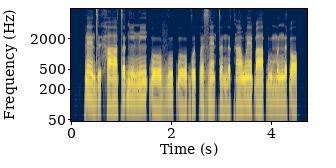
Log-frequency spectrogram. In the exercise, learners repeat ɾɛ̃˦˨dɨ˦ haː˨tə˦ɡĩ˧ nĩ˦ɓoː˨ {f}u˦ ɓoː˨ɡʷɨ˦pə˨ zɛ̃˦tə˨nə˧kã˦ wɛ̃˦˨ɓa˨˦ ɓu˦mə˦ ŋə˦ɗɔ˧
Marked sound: incorrect: v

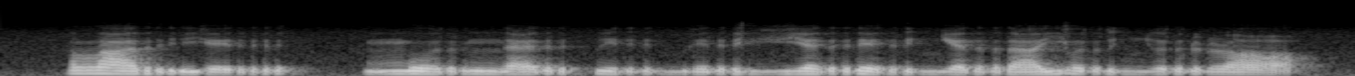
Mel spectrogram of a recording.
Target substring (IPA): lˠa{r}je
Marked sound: correct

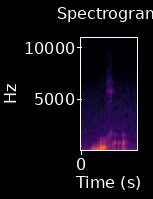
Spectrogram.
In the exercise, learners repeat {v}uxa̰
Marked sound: incorrect: b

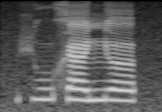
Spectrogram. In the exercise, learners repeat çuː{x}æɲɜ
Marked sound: correct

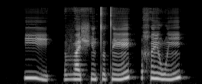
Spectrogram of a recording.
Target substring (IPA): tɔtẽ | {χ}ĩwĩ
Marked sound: correct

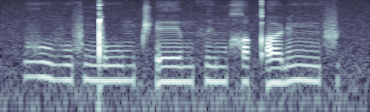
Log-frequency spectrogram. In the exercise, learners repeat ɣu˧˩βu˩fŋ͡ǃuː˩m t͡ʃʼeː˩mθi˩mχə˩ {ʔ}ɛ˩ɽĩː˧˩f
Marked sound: incorrect: qʼ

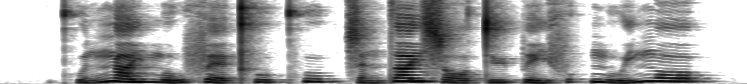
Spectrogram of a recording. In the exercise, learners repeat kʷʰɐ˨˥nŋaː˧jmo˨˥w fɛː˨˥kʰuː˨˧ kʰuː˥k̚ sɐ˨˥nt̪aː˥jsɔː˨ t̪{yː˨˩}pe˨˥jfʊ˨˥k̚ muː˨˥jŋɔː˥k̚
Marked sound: incorrect: yː˨˧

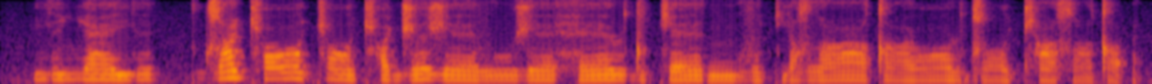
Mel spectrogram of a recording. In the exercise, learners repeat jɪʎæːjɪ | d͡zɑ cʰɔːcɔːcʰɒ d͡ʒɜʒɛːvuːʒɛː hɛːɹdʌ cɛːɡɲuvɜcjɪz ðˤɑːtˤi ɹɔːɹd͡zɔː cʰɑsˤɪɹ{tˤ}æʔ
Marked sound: correct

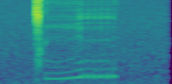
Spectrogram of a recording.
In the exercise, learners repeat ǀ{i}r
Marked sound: correct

